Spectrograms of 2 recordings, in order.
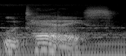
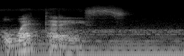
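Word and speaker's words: veteres: Danzig's pronunciation apart, but the spelling of the U where a V should be is probably the reason for his mispronunciation of uteres, when in fact the word is weteres.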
